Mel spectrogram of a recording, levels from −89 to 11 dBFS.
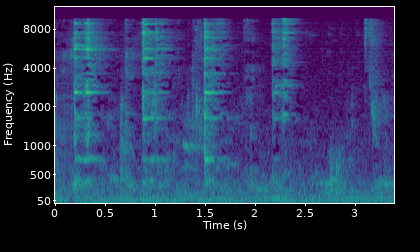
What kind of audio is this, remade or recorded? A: remade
